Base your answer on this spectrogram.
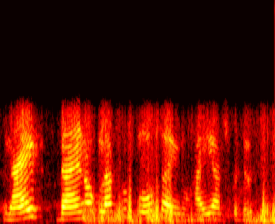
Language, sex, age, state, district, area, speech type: Tamil, female, 18-30, Tamil Nadu, Madurai, urban, conversation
